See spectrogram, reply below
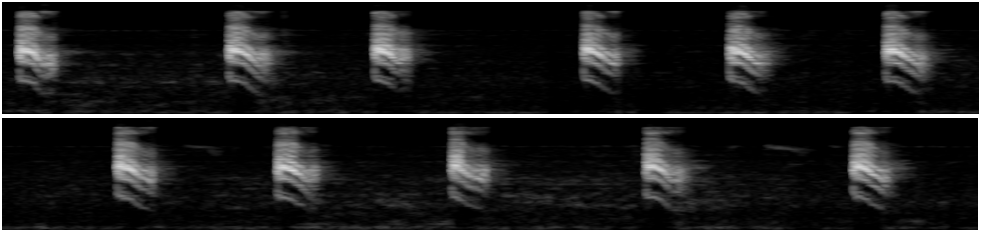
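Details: Long-tailed shrike in the morning, calling to make other birds answer. Eleven harsh, scratchy, down-slurred notes repeat at a steady pace of just under one a second, with soft low background noise.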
